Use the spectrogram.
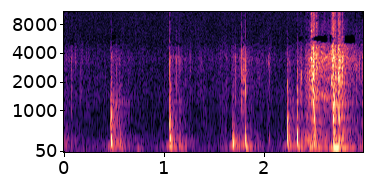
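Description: A few dull, evenly spaced thumps like footsteps lead into a louder clatter and rustle as a man opens the door for a visitor, who has come to see the detective. No one speaks.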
